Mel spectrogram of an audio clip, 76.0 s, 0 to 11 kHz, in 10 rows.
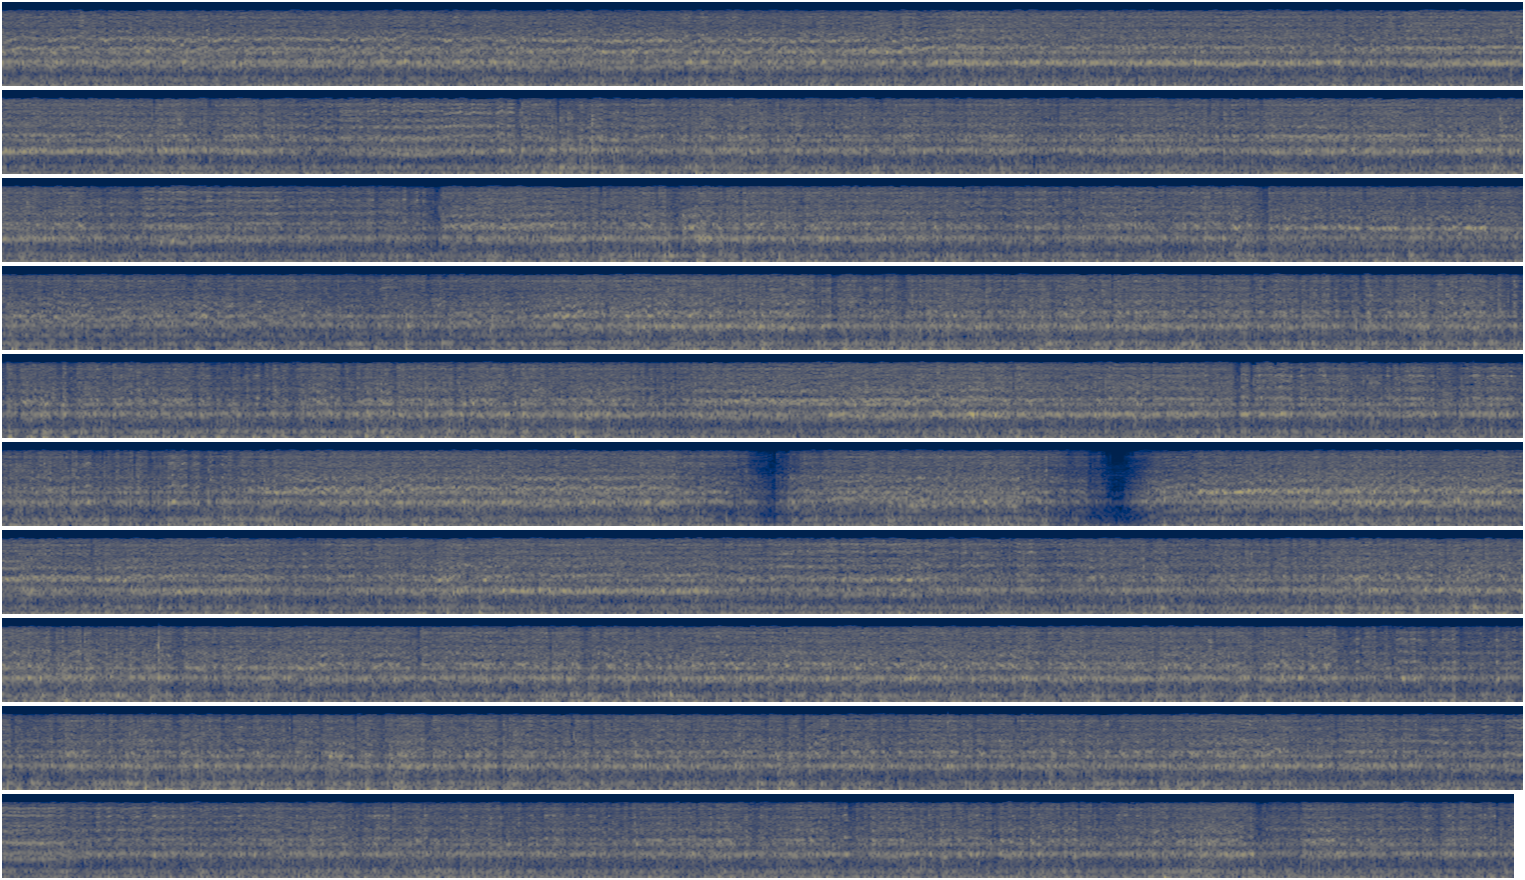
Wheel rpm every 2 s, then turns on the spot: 190, 190, 210, 230, 230, 230, 230, 220, 220, 230, 220, 170, 170, 230, 230, 230, 230, 230, 230, 220, 160, 110, 170, 220, 220, 230, 230, 230, 230, 240, 240, 230, 230, 230, 220, 230, 230, 230.
none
